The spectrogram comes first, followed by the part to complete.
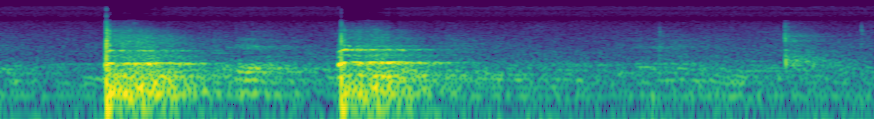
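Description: Two gloved punches landing hard on a trainer's focus mitt, a little over a second apart, each a sharp smack with a brief ring in the room. A lighter tap follows near the end.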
